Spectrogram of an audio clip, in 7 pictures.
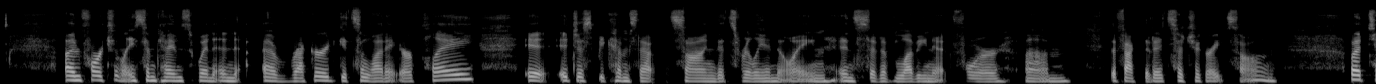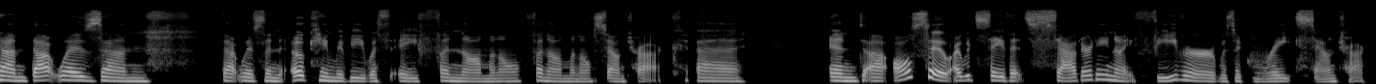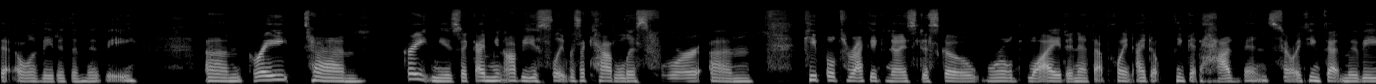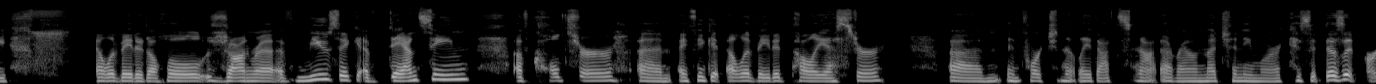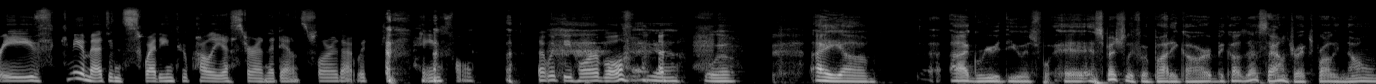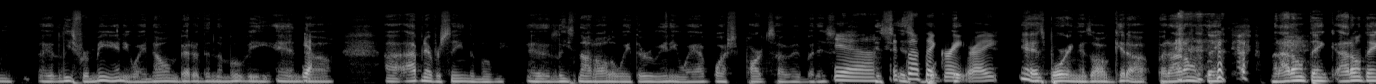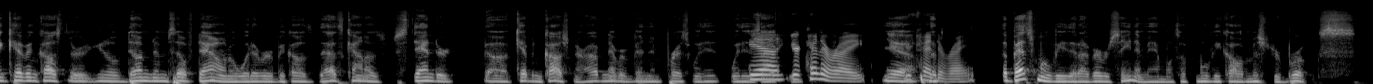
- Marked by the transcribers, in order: chuckle; laugh; other background noise; laugh; tapping
- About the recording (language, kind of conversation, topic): English, unstructured, Which movie soundtracks have elevated movies for you?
